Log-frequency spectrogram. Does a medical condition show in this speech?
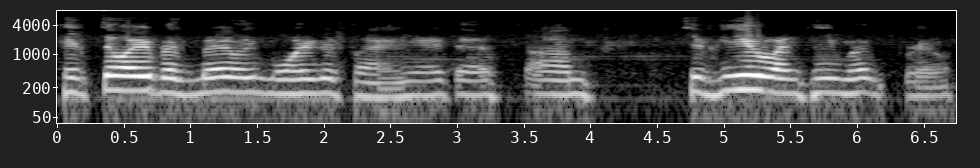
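Yes: cerebral palsy.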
